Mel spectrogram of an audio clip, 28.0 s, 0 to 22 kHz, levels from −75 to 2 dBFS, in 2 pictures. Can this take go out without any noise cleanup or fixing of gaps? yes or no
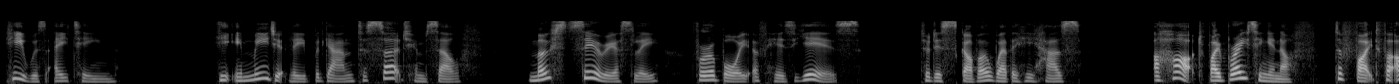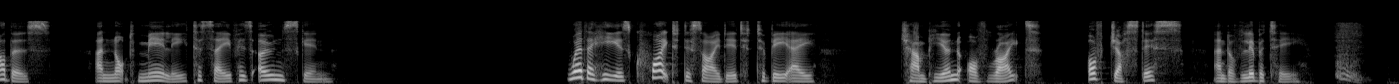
no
